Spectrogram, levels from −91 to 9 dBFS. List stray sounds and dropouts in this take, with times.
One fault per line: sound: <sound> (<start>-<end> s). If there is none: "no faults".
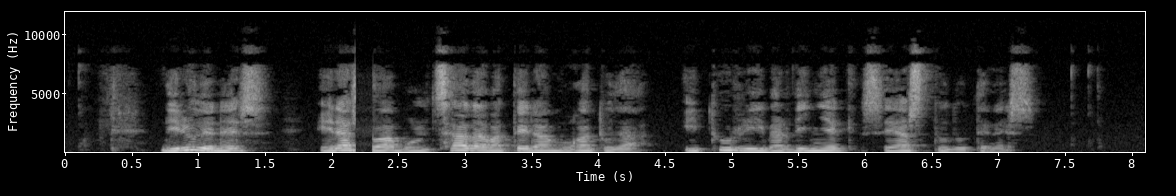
sound: dropout (2.2-2.3 s)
